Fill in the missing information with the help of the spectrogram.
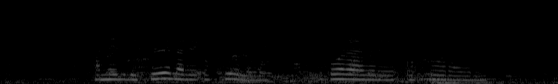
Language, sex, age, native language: Icelandic, female, 14, Icelandic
